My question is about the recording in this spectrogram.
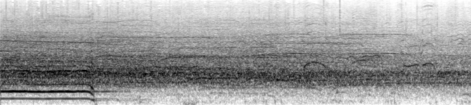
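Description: A theatre audience cheering and applauding, with one long held whoop in the first second; the cheering slowly dies down.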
